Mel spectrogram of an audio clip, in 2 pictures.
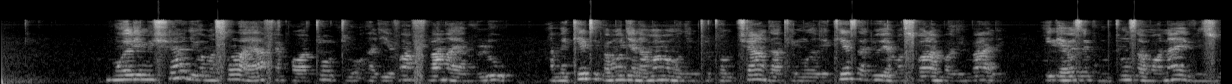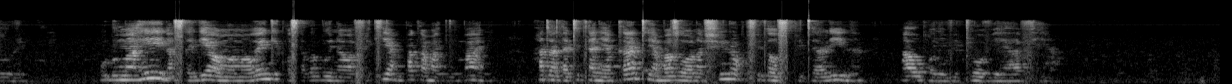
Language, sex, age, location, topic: Swahili, female, 25-35, Dar es Salaam, health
